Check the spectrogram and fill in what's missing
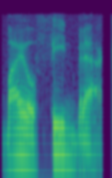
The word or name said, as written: biofeedback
